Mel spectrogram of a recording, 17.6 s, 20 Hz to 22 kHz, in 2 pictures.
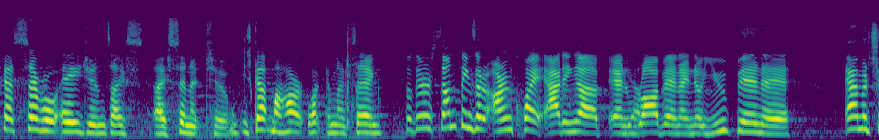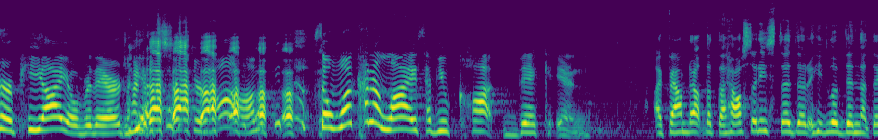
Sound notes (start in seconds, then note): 10.1 laughs loudly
